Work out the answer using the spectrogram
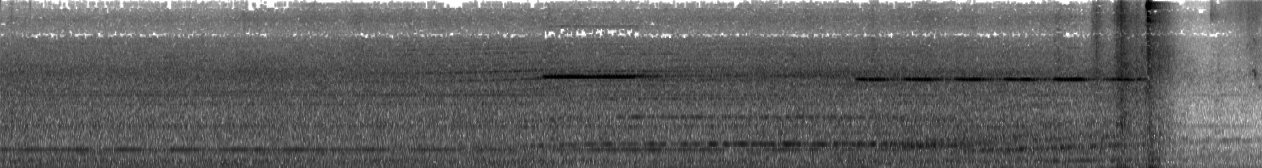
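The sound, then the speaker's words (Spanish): A passenger train running on rails: a steady, loud rumble with thin, high wheel squeals drifting above it, and a short, louder clatter near the end. “Por favor, permanezcan en sus asientos hasta que el tren se pare por completo y no olviden sus objetos personales.”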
